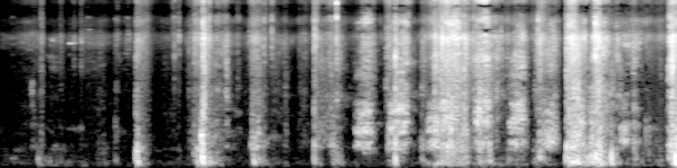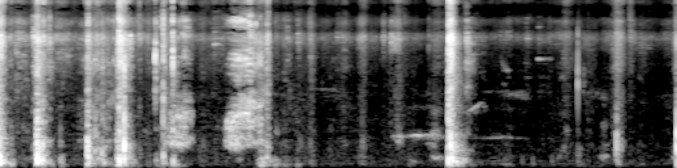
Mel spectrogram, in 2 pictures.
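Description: A Muscovy drake and a rooster fighting: wings beating and bodies scuffling in a string of sharp slaps, densest in the middle, with one lone loud slap near the end.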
